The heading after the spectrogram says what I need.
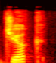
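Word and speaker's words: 粥: How do you pronounce that again? Juk.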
